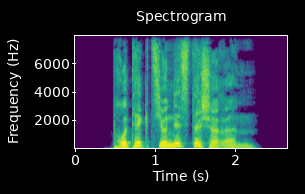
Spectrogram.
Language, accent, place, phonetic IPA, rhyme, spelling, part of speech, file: German, Germany, Berlin, [pʁotɛkt͡si̯oˈnɪstɪʃəʁəm], -ɪstɪʃəʁəm, protektionistischerem, adjective, De-protektionistischerem.ogg
- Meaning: strong dative masculine/neuter singular comparative degree of protektionistisch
